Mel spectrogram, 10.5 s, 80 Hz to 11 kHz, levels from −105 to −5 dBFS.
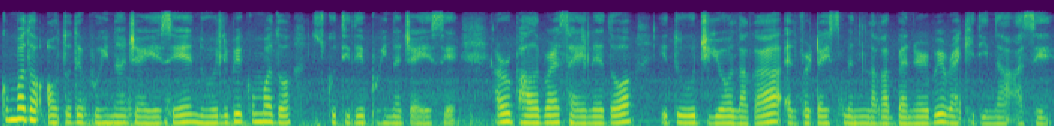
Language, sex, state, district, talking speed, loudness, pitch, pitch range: Nagamese, female, Nagaland, Dimapur, 160 wpm, -18 LUFS, 175 Hz, 165-185 Hz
